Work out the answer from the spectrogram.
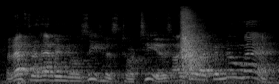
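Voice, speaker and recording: A man's voice: high-pitched, very animated, quick pace, far from the mic. A man playing an earnest, hearty, folksy wartime endorser in a parody 1940s radio advertisement. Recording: noisy, echoey live stage.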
